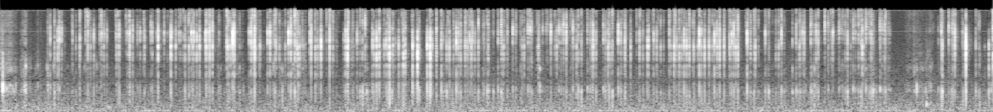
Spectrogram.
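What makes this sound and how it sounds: Long nails tap and scratch quickly along the spine of a blue atlas, making a dense, steady stream of crisp, bright clicks and dry scraping. Every tap is short and dies away at once, with almost no low end, so the sound stays thin and papery for the whole clip.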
